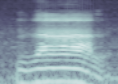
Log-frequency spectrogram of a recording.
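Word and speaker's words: ذال: দেখতে উপরে এক নুক্তা জাল জাল আমরা এর আগে শিখেছিলাম ফা দুই দাঁতের মাঝখানে জিহ্বাকে নিয়ে এসে যেভাবে উচ্চারণ করেছি ঠিক সেভাবেই জাল হবে একটু নরম দুই দাঁতের মাঝখানে জিহ্বা নিয়ে আসবো জাল জাল জাল একে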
